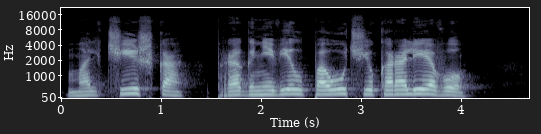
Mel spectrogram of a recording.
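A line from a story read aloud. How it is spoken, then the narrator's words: Furious weary growl. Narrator (Russian): прорычала Мелис, явно разъяренная и утомленная сарказмом Зака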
